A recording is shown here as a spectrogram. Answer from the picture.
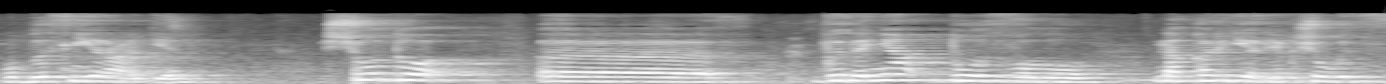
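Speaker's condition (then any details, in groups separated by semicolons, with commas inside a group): No condition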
